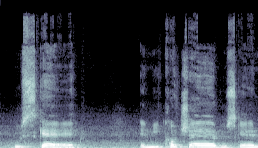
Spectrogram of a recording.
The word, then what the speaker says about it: busqué: If you recall, the pronunciation of the letter C in Spanish is just like English. And anytime you have a C before an E or an I, it's S.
